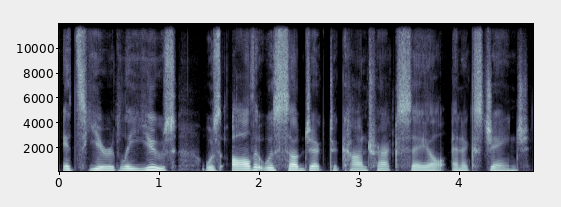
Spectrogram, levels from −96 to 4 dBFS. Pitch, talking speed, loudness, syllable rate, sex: 155 Hz, 165 wpm, -18 LUFS, 4.5 syllables/s, female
